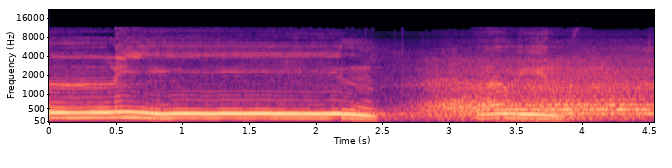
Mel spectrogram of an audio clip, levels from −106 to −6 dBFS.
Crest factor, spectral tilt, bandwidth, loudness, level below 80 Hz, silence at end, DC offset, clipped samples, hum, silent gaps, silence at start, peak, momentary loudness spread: 6 dB; -8 dB/octave; 7.6 kHz; -20 LUFS; -58 dBFS; 0 s; under 0.1%; under 0.1%; none; none; 0 s; -12 dBFS; 11 LU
